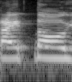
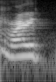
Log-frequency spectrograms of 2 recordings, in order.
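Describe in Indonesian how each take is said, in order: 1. Kata itu berakhir dengan tambahan vokal o. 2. Kata itu berakhir bersih di bunyi t. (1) "dia righto gitu, kayak ada logat-logatnya gitu" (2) "Orang kan right"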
